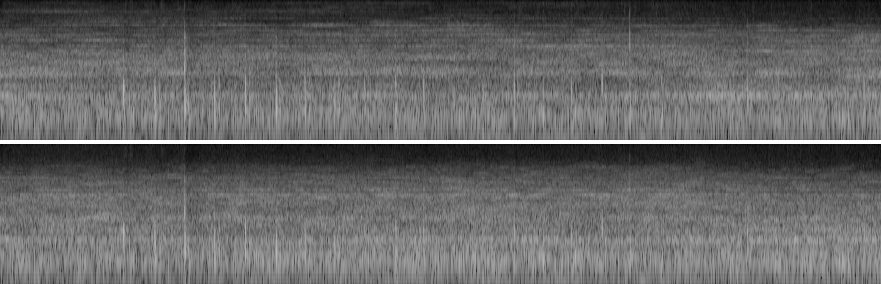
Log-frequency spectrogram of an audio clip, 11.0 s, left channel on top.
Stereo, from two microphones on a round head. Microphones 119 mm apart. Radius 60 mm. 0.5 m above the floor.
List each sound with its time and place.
1.5 s running footsteps: 5° left (ahead or behind); by 11.0 s 45° left (ahead or behind)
